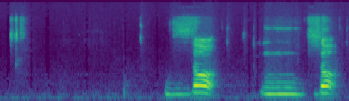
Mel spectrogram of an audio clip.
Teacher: pangkal lidahnya naik sama tengah lidahnya naik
